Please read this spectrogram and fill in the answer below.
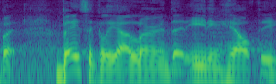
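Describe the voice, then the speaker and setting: A man with a western North Carolina accent, fairly quick pace and fairly even intonation, over noticeable background noise. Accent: Southern US (western North Carolina). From US South, Asheville, North Carolina. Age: 60s. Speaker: musician and festival organizer. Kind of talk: personal life story monologue. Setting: indoors at a historic arcade.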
